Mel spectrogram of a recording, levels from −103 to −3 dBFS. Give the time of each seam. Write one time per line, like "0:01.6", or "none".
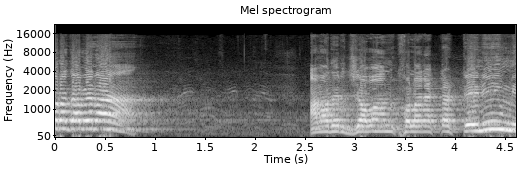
none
